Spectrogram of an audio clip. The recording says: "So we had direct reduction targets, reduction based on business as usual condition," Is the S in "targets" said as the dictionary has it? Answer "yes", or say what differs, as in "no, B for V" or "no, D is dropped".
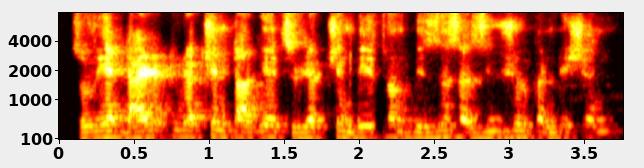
yes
